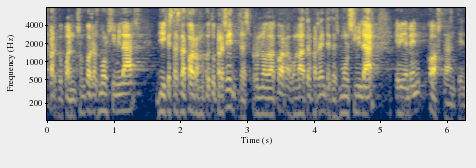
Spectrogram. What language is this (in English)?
Catalan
